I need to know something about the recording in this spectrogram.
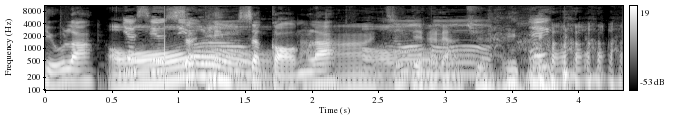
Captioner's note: Cantonese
